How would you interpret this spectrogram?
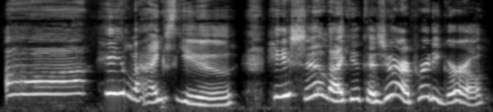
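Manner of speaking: high, slow sing-song tease; teasing customer. Retold or imitated. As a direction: tease her slowly and sweetly. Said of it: "they'll catch him staring".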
